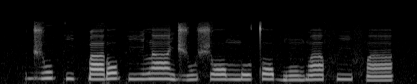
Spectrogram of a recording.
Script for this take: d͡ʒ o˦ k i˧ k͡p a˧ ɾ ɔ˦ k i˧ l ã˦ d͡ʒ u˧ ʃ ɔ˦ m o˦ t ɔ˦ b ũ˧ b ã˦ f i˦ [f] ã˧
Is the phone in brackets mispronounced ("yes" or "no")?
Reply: no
